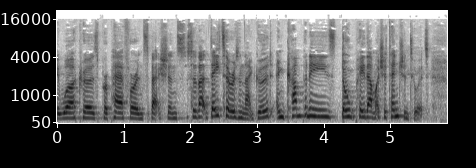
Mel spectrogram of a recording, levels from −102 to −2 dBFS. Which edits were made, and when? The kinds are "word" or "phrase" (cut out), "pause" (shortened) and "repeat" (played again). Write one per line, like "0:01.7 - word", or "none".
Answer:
none

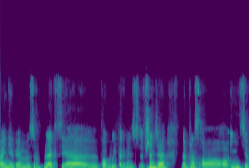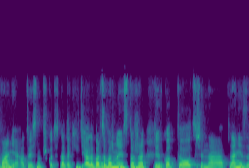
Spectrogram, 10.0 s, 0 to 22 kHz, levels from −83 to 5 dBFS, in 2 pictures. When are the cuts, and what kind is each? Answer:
0:02.0 - word
0:02.5 - word
0:03.8 - word
0:05.4 - word
0:06.2 - word
0:06.6 - word
0:08.0 - word
0:08.9 - word

